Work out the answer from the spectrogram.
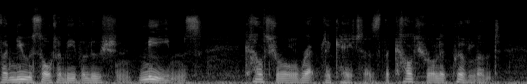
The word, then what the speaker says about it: meme: selection going um so I called it a meme so it doesn't exactly rhyme with Gene but it's sort of sort of short and and sounds vaguely similar and how did you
